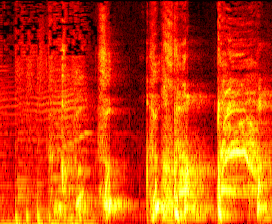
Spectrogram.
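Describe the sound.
Someone who has just swallowed a fly coughs a few times, harsh and throaty, in uneven bursts with some voiced straining between them.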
